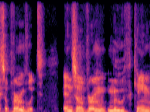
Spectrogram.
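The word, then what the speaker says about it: Wermut: So, vermouth is and by the way the name comes from the German uh the way they pronounce it. It's wormwood, right? So, vermvoot.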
